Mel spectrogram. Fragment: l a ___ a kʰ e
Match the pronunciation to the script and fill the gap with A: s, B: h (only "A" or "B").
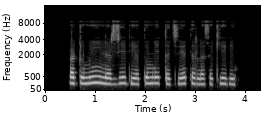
A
